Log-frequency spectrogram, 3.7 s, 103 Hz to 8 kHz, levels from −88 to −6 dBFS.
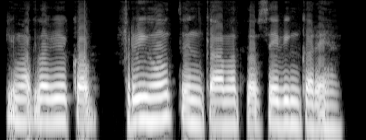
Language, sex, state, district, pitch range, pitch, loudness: Hindi, female, Uttar Pradesh, Gorakhpur, 170-185 Hz, 175 Hz, -13 LUFS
